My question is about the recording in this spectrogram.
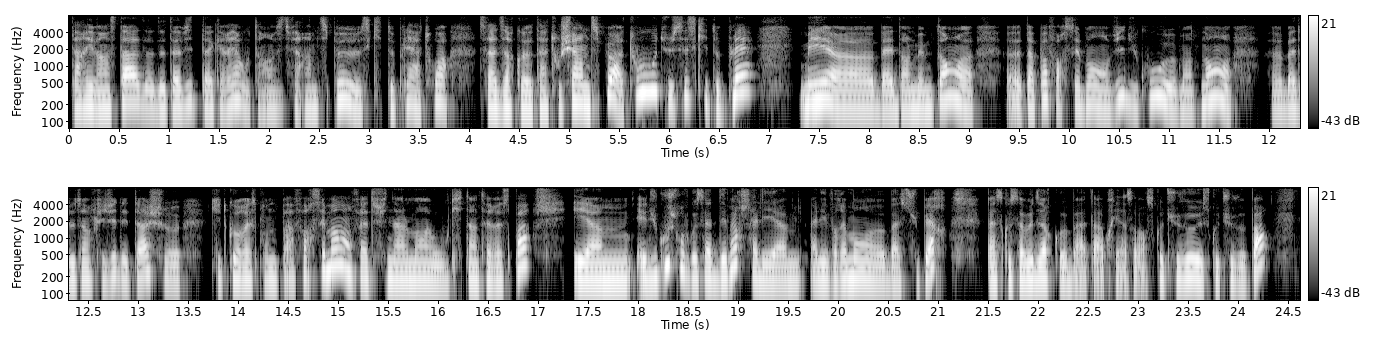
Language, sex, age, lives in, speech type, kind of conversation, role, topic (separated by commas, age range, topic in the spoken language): French, female, 30-34, France, conversation, advice, advisor, Comment la collaboration peut-elle relancer ma créativité en équipe ?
